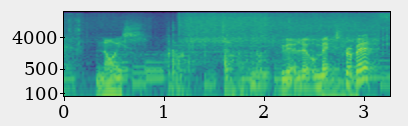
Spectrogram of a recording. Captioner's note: oil sizzling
